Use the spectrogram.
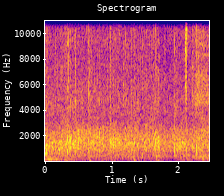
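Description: A crowd applauds ICF St. Gallen steadily, many hands clapping at once in a dense, crackling wash of sound that holds an even level throughout, with no voices rising above it.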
